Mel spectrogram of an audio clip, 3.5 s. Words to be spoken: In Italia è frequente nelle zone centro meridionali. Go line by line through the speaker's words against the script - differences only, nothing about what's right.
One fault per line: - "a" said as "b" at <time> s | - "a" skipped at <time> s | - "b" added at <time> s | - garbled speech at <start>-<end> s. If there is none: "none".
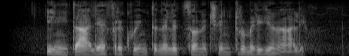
none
